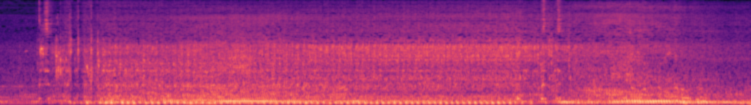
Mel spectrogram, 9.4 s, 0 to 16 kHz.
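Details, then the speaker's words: Honda Vario 160 CBS scooter CVT after reassembly: harsh gritty rumble swelling with revs; worn CVT pulley, noise fades when sprinkled with water, confirming damaged pulley. "Untuk suara kasar seperti ini itu biasanya penbilnya teman-teman. Ini penbilnya udah benar-benar kena ya."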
